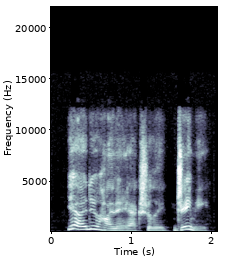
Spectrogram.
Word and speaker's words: Jaime: Jamie, basically. But pronounced Jaime.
